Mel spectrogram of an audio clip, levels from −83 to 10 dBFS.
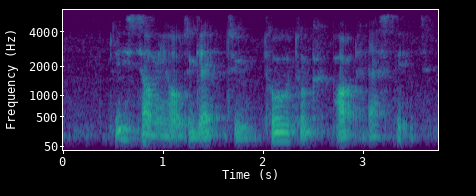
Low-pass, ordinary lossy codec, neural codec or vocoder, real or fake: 5.4 kHz; none; vocoder, 22.05 kHz, 80 mel bands, HiFi-GAN; fake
